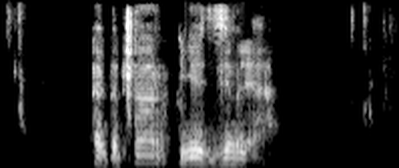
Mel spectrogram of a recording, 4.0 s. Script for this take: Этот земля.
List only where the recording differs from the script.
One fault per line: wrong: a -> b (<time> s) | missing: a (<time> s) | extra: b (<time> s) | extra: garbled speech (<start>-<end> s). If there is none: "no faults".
extra: шар есть (1.2 s)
